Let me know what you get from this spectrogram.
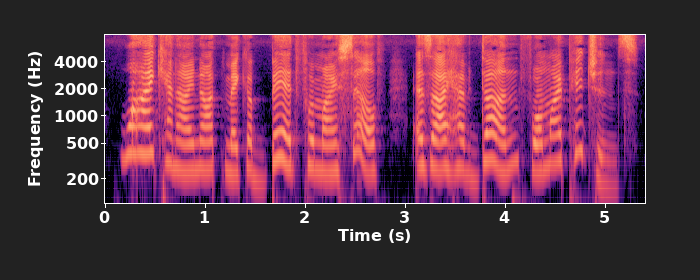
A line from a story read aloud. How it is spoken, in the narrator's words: he exclaimed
